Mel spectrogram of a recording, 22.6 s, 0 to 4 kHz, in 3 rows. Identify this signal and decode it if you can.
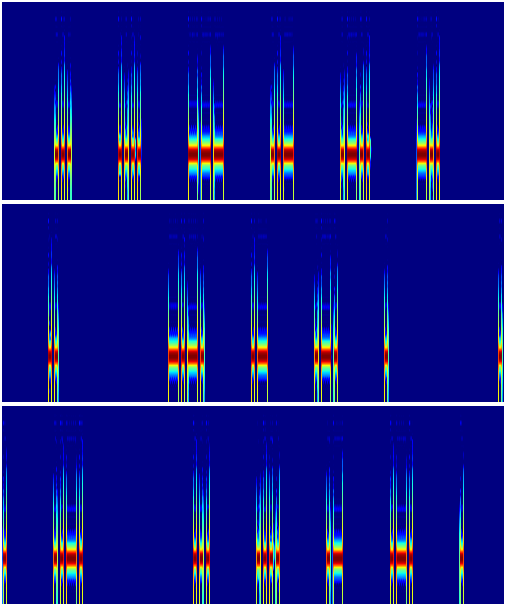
Morse code, heard as a keyed tone, about 25 wpm, spaced as for 10 wpm, 550 Hz. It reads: SHOULD I CARE IF SHARE
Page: news headlines in morse code at 10 wpm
